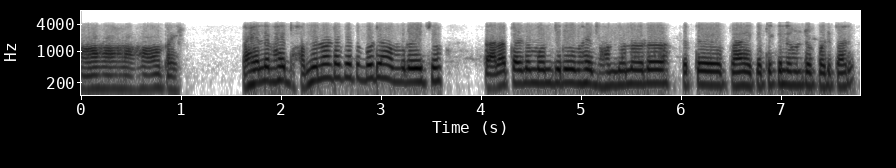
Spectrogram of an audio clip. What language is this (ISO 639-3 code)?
ori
